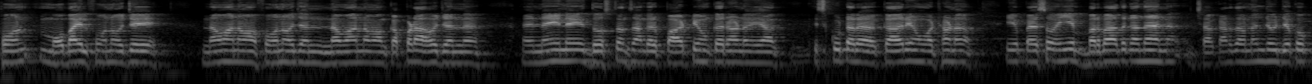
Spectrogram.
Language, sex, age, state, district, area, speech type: Sindhi, male, 60+, Maharashtra, Thane, urban, spontaneous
